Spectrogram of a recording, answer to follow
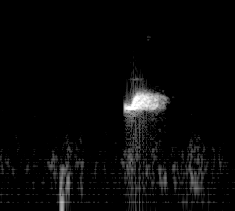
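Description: A single short whistle-like chirp, a little rising in pitch and lasting under half a second, with a faint low knock shortly before it.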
